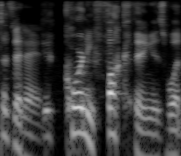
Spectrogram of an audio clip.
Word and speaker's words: mozzarella: New York Italian like saying like it's not mozzarella, it's mozzarella, Mozzarella.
